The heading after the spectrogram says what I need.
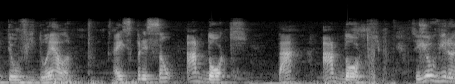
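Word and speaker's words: ad hoc: de ouviram essa expressão tem gente que muitas vezes preferem falar a de rock né mas o certo seria a doc porque o h é mudo tá tanto em latim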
